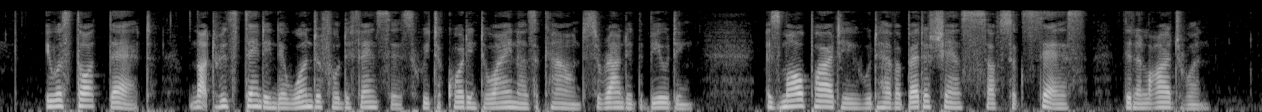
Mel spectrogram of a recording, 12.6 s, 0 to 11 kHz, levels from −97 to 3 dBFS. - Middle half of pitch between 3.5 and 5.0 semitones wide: No, average, 2.9 semitones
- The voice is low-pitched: No, medium, 145 Hz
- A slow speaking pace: No, average, 145 wpm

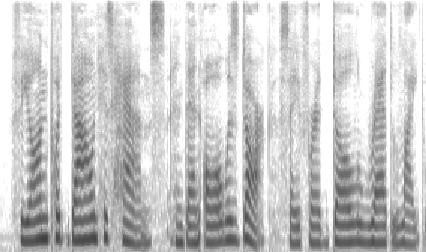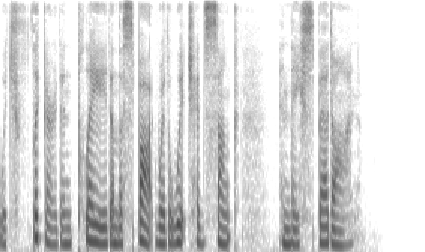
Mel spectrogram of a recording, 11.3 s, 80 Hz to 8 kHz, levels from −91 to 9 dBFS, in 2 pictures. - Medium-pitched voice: No, high, 195 Hz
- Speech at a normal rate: Yes, average, 170 wpm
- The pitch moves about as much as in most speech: Yes, average, 3.2 semitones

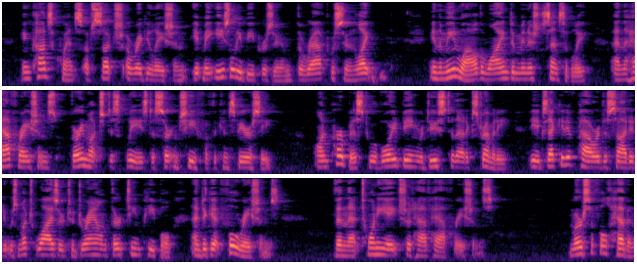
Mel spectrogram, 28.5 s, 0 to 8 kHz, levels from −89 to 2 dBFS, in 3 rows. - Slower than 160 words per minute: Yes, average, 150 wpm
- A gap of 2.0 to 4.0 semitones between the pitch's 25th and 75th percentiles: Yes, average, 2.8 semitones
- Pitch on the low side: No, medium, 170 Hz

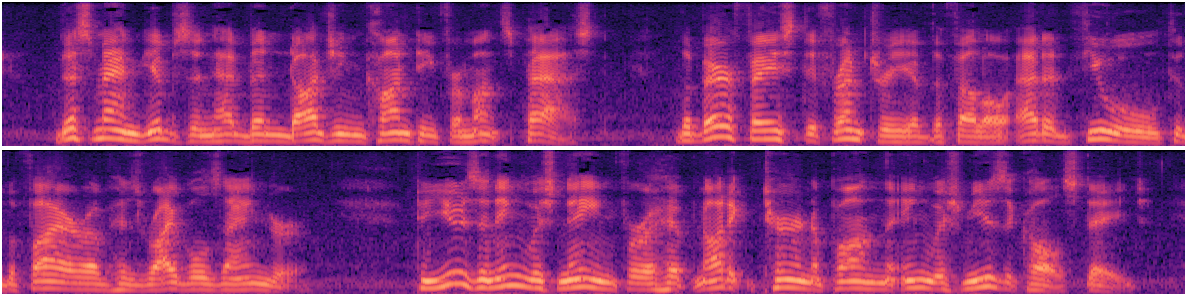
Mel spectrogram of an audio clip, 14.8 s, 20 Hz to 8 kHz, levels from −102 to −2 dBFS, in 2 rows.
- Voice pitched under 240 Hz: Yes, medium, 140 Hz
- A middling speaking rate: Yes, average, 160 wpm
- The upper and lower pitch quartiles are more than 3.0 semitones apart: Yes, average, 4.4 semitones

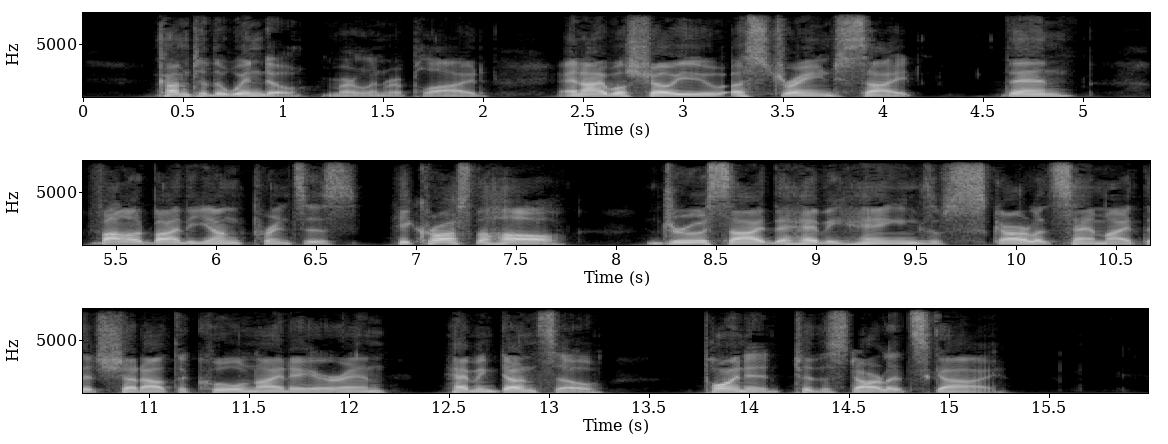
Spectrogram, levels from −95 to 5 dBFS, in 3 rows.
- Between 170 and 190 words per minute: Yes, average, 180 wpm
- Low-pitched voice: Yes, low, 110 Hz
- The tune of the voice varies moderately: Yes, average, 4.0 semitones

